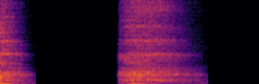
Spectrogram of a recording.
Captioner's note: tired breath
